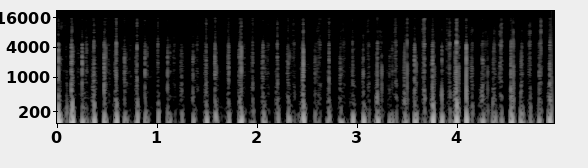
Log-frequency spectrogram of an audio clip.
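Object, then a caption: Small cork board. Fingertips and short nails tap and scratch quickly across the surface of a small, solid, flat rectangular cork board held in both hands close to a Zoom mic. About forty rapid, dull, low thumps come in a steady, uneven patter, each dying almost at once, with faint scratchy texture between them.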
